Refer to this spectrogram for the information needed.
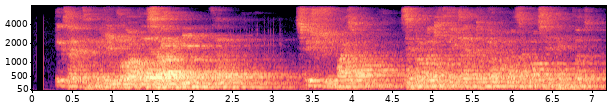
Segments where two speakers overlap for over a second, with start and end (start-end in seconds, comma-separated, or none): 0.8-2.5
